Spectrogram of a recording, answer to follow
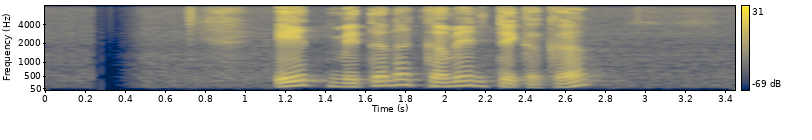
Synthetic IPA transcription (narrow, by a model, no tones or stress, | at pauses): eːt̪mit̪ənəkəmenʈːekəkə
